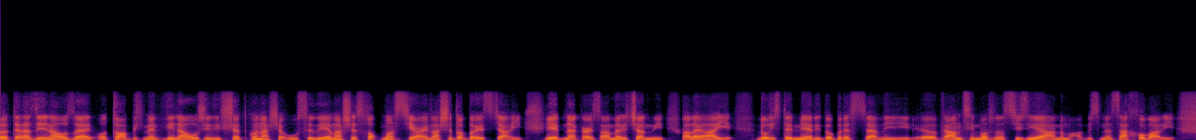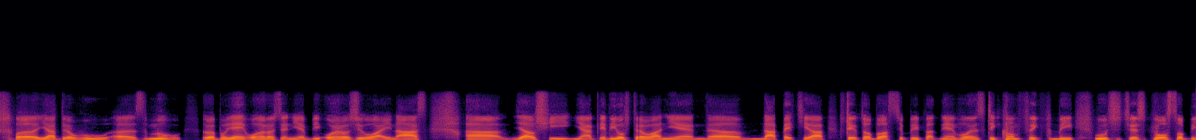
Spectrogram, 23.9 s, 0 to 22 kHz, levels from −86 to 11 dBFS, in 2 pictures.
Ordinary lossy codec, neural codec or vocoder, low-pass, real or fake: none; codec, 16 kHz, 0.5 kbps, FunCodec, trained on Chinese and English, 25 frames a second; none; fake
